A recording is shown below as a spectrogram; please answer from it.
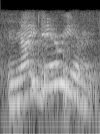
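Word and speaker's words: cnidarian: facts about invertebrates and that invertebrate will be nigarian which is spelled c n i d a r i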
